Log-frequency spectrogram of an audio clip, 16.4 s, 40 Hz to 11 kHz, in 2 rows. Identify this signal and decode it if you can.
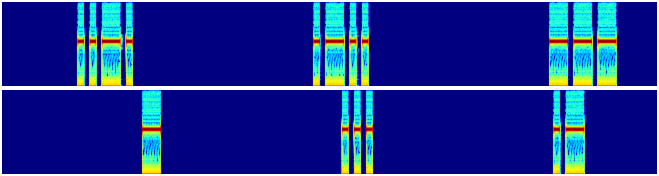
Morse code, heard as a keyed tone, about 16 wpm, spaced as for 4 wpm, 800 Hz. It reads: FLOTSA
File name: Misc / Misc-mp3s / WordPairs sp @5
